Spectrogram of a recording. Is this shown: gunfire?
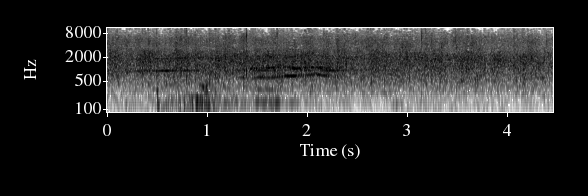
no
